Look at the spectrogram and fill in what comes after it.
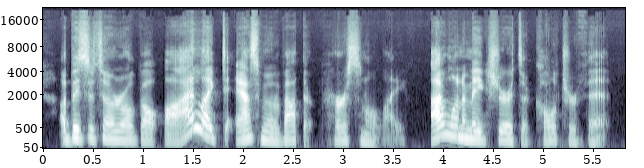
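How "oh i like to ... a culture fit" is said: usual speaking voice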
